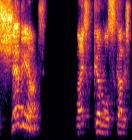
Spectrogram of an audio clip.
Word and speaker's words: Cheviot: you moved up settled a little town called shavoy excuse me I mispronounced that you know so I said that's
